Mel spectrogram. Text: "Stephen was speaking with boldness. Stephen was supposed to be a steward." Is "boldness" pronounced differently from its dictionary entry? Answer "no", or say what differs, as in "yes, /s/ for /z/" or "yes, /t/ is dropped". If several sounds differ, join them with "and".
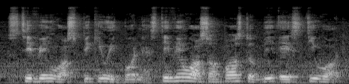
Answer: yes, /l/ is dropped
